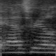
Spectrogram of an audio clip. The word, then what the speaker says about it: Azrael: and that was archangel azrael and her name is spelled a-z-r-a-e-l and some people refer to ezreal as the angel of death now she doesn't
